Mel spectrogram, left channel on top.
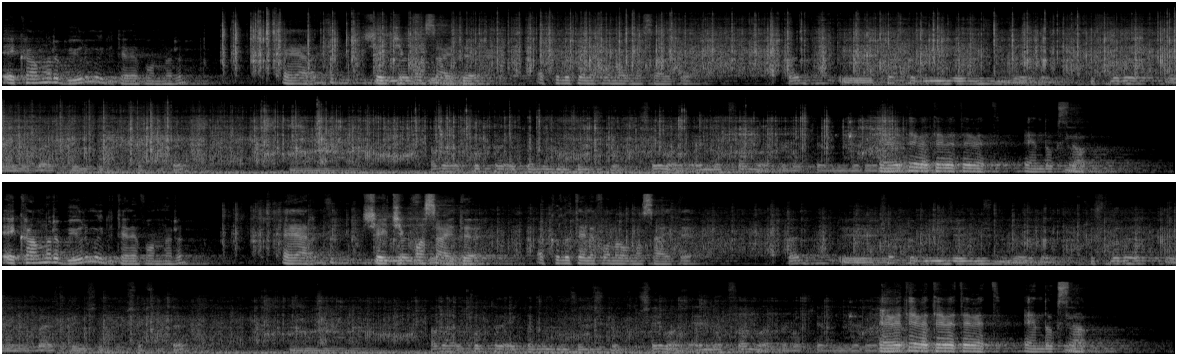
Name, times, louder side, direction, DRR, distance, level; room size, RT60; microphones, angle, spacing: voice 1, 0.0-1.9 2.8-3.1 3.6-4.8 5.3-6.9 20.5-21.6 22.0-22.6, right 3 dB, 30° right, 9 dB, 1.1 m, -32 dB
sound 1, 2.0-21.0, left 9 dB, 80° left, 0.7 m, -38 dB
voice 2, 3.0-4.7 7.8-13.6 14.6-15.5 16.0-21.1 22.3-22.6, equal, 5° right, 3 dB, 2.1 m, -38 dB
sound 2, 12.3-19.0, equal, 35° left, 4.3 m, -43 dB
28.5 x 21.5 x 8.7 m, 2.1 s
head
